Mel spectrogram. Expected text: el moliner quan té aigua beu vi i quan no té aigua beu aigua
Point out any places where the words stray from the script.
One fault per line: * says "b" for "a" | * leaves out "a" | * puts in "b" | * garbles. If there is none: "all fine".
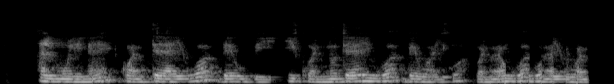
* garbles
